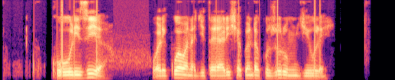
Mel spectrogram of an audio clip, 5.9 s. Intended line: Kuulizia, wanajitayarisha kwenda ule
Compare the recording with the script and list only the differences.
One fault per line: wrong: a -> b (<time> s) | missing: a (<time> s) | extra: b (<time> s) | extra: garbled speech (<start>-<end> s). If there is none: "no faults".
extra: walikuwa (2.3 s)
extra: kuzuru mji (3.9 s)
